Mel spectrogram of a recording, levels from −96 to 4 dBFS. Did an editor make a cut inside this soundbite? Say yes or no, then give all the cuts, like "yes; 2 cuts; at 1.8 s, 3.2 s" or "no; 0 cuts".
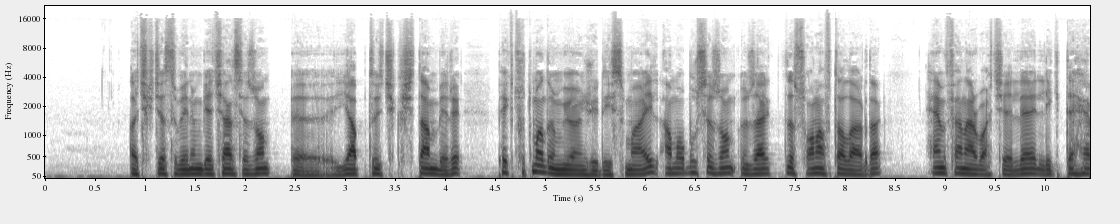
no; 0 cuts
